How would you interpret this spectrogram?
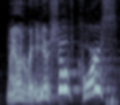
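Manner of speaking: bursting with excitement; thrilled. Retold or imitated. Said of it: "I'm on cloud nine".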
